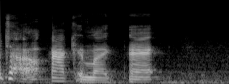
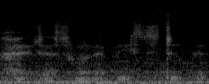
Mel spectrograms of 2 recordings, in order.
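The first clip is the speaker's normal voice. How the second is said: hushed, much softer whisper; 17 dB quieter than usual. Real, not acted. Confessing to himself, whispered. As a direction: whisper it like a secret.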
